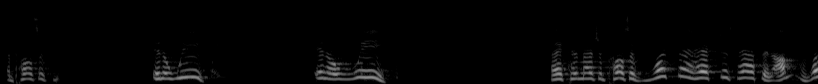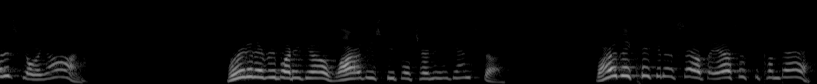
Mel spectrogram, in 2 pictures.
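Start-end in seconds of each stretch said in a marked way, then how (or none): 1.5-3.9 higher, disbelieving repeat; dismayed Paul. Retold or imitated. Paul, thrown out after a week, stunned disbelief. 6.5-16.3 high, baffled questions; bewildered Paul. Retold or imitated. Paul wonders why the crowd turned, baffled and higher.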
